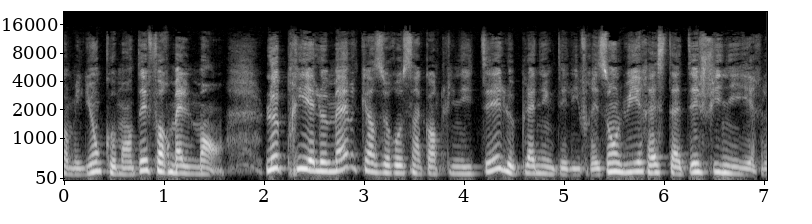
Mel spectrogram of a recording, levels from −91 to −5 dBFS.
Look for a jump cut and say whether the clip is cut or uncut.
uncut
